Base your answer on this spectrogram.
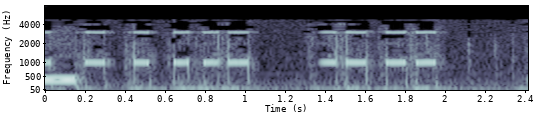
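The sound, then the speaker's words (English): Touch-tone telephone dialing: a short steady tone, then a quick run of crisp keypad beeps in two bursts separated by a brief pause, each beep clipped and evenly spaced. “If I can figure out how to dial the telephone again.”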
